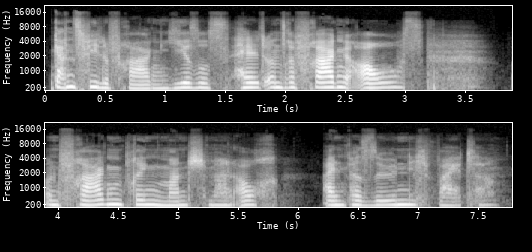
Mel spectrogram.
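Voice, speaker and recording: A woman's voice: medium pitch, fairly even intonation, measured pace, a bit bright, dry recording. A young woman giving an earnest, emphatic sermon, at times dropping to a near whisper for emphasis. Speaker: preacher.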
